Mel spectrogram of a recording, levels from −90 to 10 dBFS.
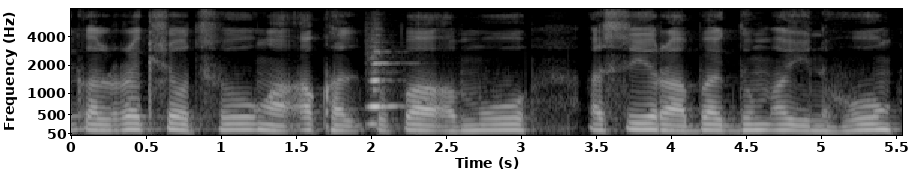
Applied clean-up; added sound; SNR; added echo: none; Wind instrument, woodwind instrument; 1 dB; none.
